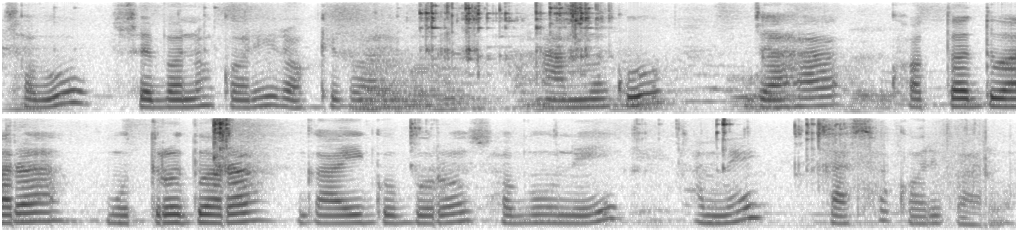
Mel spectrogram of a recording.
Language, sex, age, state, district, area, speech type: Odia, female, 30-45, Odisha, Ganjam, urban, spontaneous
